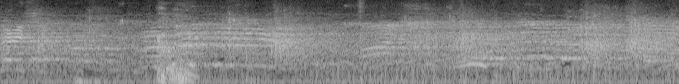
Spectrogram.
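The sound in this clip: A basketball is dribbled on a court during a game, giving a few hard, low thumps over steady crowd noise while a commentator talks.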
